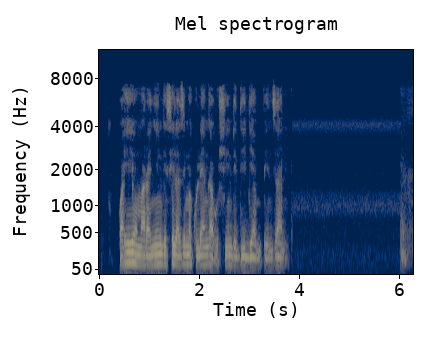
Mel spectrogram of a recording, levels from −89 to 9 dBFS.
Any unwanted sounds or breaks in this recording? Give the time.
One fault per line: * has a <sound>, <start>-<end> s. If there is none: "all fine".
all fine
